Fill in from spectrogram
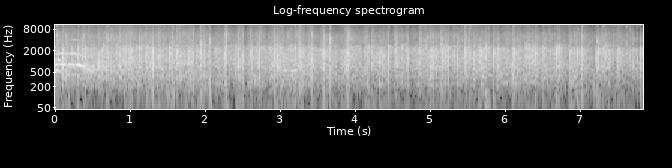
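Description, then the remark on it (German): An audience applauds steadily, dense overlapping claps forming a bright, continuous crackle that holds at an even loudness for several seconds with no talking over it. “Machen wir mal ein bisschen Applaus”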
